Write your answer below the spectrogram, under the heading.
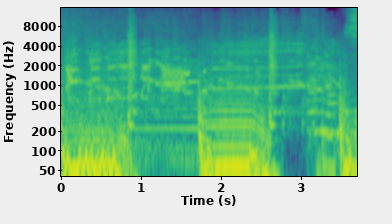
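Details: Loud hip hop music with rapped vocals and a heavy bass line fills the short stretch, with no animal sounds.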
